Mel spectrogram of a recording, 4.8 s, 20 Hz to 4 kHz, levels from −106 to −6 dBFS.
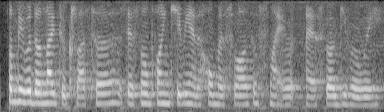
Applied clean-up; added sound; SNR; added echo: none; none; none; none.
